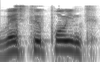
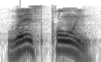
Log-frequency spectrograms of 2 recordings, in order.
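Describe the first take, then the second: First: The t sound is clearly pronounced. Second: The t sound is dropped entirely. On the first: The speaker calls it wrong. "한국에선" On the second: The speaker calls it right. "실제로는 ... 트 소리 하나도 안 들립니다"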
